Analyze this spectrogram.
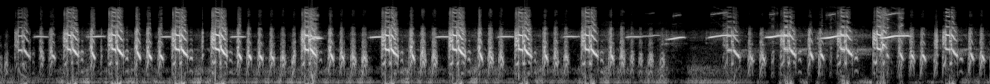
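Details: Dakhni teetar, the grey francolin, gives a long run of harsh, ringing calls, each with a thin high whistle and a downward slurred note. A brief pause breaks the series near the middle before it resumes.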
